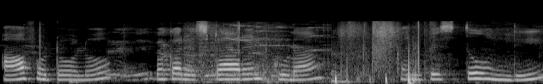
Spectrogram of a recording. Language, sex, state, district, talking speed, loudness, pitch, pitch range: Telugu, male, Andhra Pradesh, Sri Satya Sai, 90 wpm, -23 LUFS, 235 Hz, 220-250 Hz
